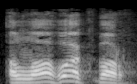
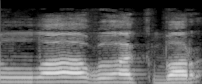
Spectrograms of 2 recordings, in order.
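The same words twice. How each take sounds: First: The opening vowel of the first word is short. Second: The opening vowel is drawn out, like a question. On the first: It states that God is the greatest. The speaker calls it right. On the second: It asks whether God is the greatest. The speaker calls it wrong.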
